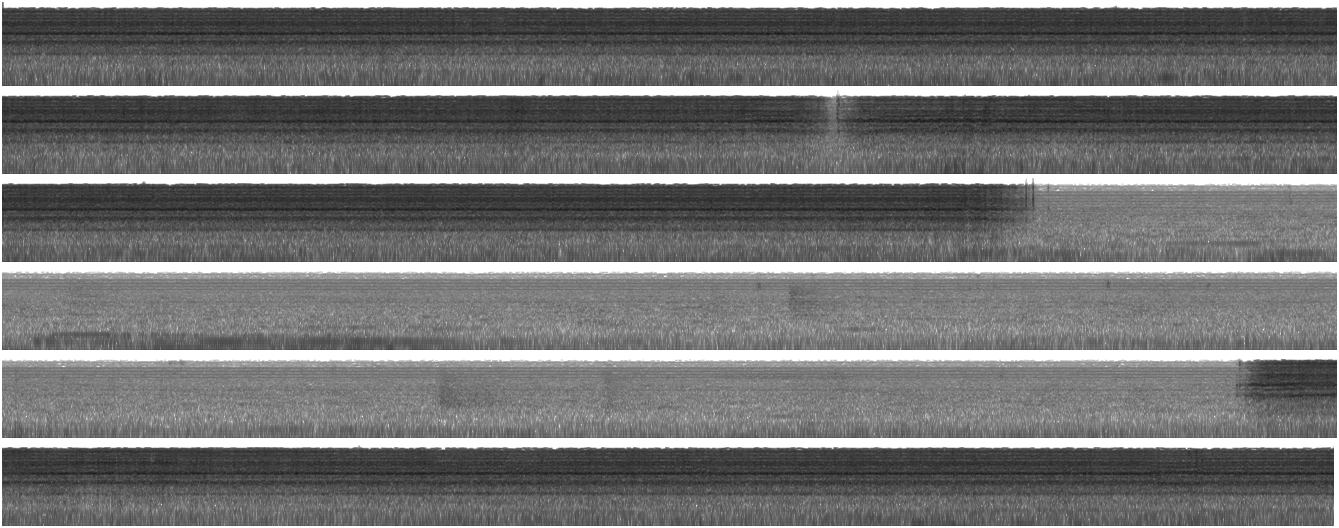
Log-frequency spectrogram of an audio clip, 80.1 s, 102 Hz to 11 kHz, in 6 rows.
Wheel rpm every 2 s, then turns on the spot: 160, 160, 160, 160, 160, 160, 160, 160, 160, 160, 130, 140, 160, 160, 160, 160, 160, 160, 80, 0, 0, 0, 0, 0, 0, 0, 0, 0, 0, 0, 0, 0, 0, 130, 160, 160, 160, 160, 160, 160.
none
